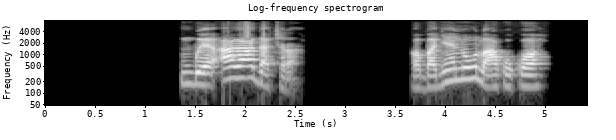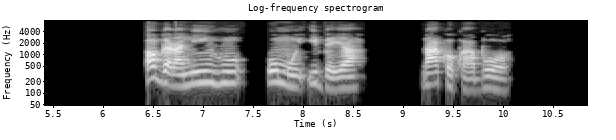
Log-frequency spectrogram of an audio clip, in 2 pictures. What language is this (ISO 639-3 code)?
ibo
